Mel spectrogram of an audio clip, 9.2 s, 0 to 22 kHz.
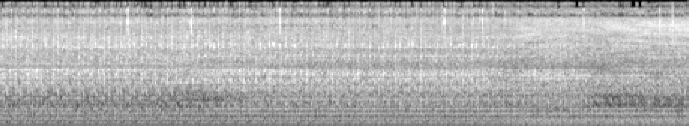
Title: Mercedes E320 CDI Strange Ticking Noise ???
